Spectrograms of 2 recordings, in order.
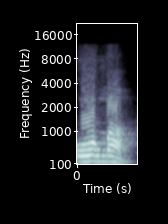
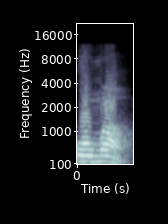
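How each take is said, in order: Both takes have the same delivery.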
